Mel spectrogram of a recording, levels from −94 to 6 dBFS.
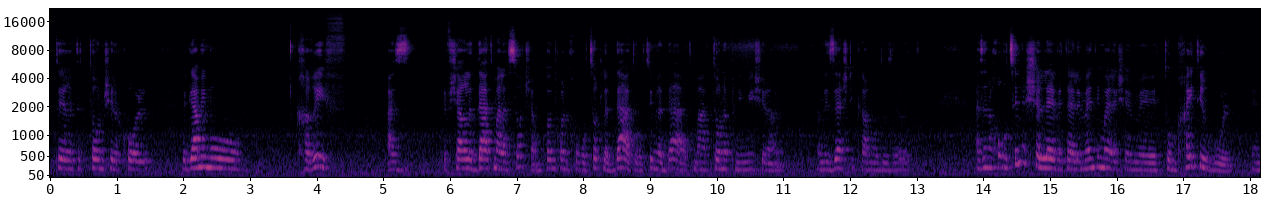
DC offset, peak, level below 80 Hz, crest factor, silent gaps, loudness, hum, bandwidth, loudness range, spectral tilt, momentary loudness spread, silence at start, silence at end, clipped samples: under 0.1%; -32 dBFS; -82 dBFS; 24 dB; none; -55 LUFS; none; over 20 kHz; 7 LU; -3 dB/octave; 15 LU; 0 s; 0 s; under 0.1%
